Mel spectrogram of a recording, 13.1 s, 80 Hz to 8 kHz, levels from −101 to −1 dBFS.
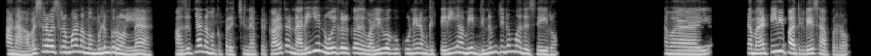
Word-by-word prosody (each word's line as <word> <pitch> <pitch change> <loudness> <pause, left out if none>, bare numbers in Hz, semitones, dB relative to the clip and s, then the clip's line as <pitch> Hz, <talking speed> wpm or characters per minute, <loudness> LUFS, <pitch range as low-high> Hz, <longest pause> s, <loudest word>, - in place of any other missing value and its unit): ஆனா 185 -2 +2
அவசர 230 - +1
அவசரமா 290 0 +2
நாம 250 -4 +2
முழுங்குறோம்ல, 225 -8 +2 0.6
அது 195 +5 0
தான் 315 -2 +1
நமக்குப் 200 -7 -4
பிரச்சனை, 185 +1 -4
பிற்காலத்துல 210 - -1
நிறைய 245 - +1 0.2
நோய்களுக்கு 250 -1 +1
அது 225 - +1
வழி 195 +5 0
வகுக்கும்னே 225 -1 -2
நமக்குத் 200 -3 -5
தெரியாமயே 250 +4 0
தினம் 260 +8 -1
தினம் 315 +3 -1
அதைச் 215 - -2
செய்றோம். 180 -2 -3 1.6
நாம 200 -1 -3 1.1
நாம 225 -3 +2 0.2
டிவி 330 +3 +6
பாத்துக்கிட்டே 220 -3 +4
சாப்பிடுறோம்.அ 175 - -6
225 Hz, 120 wpm, -23 LUFS, 195-265 Hz, 1.6 s, டிவி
